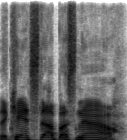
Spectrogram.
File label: pep talk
